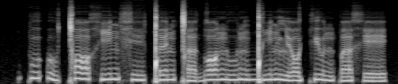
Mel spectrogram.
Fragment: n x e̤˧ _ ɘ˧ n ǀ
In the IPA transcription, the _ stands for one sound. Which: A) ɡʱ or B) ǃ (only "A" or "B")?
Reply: B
